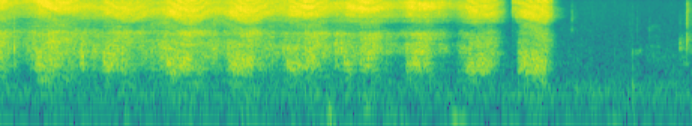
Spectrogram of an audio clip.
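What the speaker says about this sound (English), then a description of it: "I'm going to set everything with the setting spray that I got from Valerie" A mattifying waterproof makeup setting spray misted close by in a long continuous hissing burst, then a brief final spurt before quiet.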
